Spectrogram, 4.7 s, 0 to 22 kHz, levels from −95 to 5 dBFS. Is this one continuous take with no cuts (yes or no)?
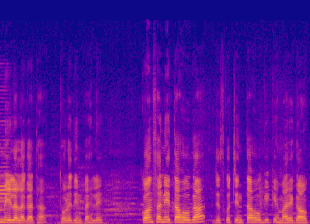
yes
